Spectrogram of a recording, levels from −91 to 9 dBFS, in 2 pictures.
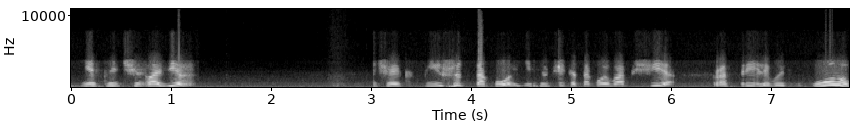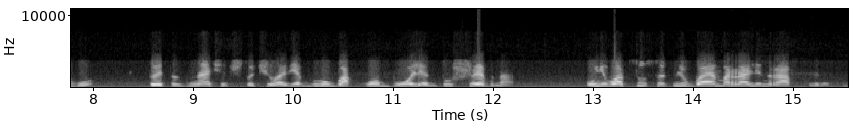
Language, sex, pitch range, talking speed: Russian, female, 215-275 Hz, 110 wpm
